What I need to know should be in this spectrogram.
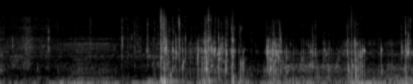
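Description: Water splashes as something plunges in.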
